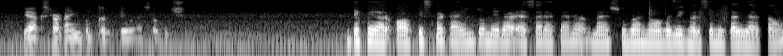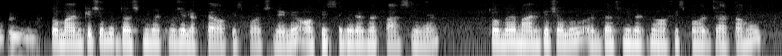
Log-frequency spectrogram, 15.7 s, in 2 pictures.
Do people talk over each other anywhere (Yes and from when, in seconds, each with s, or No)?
No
